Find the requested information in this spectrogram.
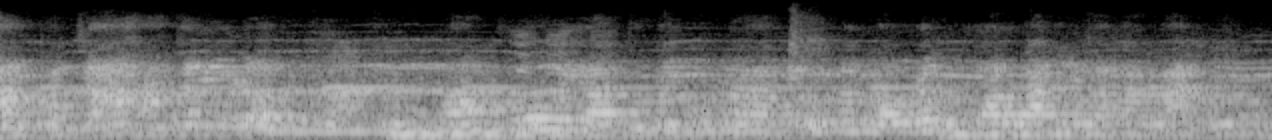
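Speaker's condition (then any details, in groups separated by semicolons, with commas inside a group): No condition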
